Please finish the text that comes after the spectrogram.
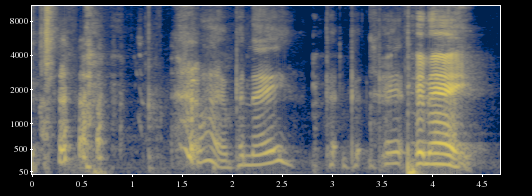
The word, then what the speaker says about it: Penei: Penei, like a bidet. Like a bidet. You're gonna. Penei? How do you say it? I thought it was Penny.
